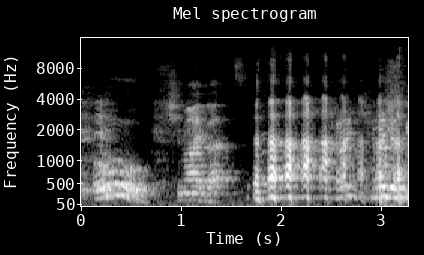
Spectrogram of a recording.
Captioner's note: laughter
